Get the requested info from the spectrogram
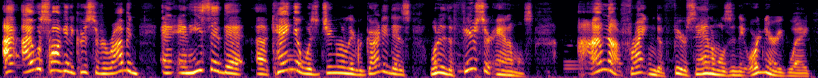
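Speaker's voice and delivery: high, quick stammering Piglet; scared of the fierce animals; anxious small voice hurrying; nervous Piglet. A narrator's reading. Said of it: "fidgeting a bit".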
